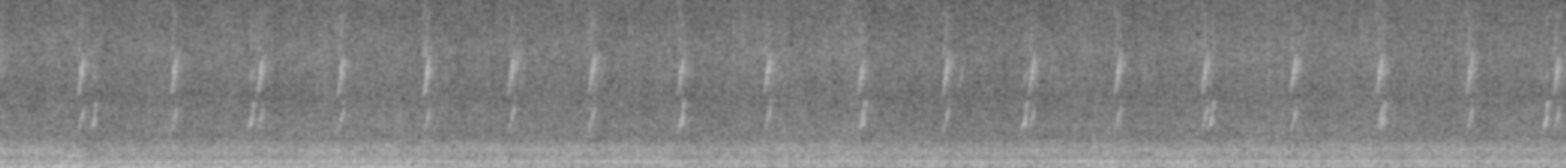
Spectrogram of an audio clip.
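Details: Honey bees at a Top Bar Hive entrance, coming and going on nectar trips, produce an unbroken, deep buzzing drone. A faint lower hum is present for the first few seconds, and short high ticks repeat steadily throughout.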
